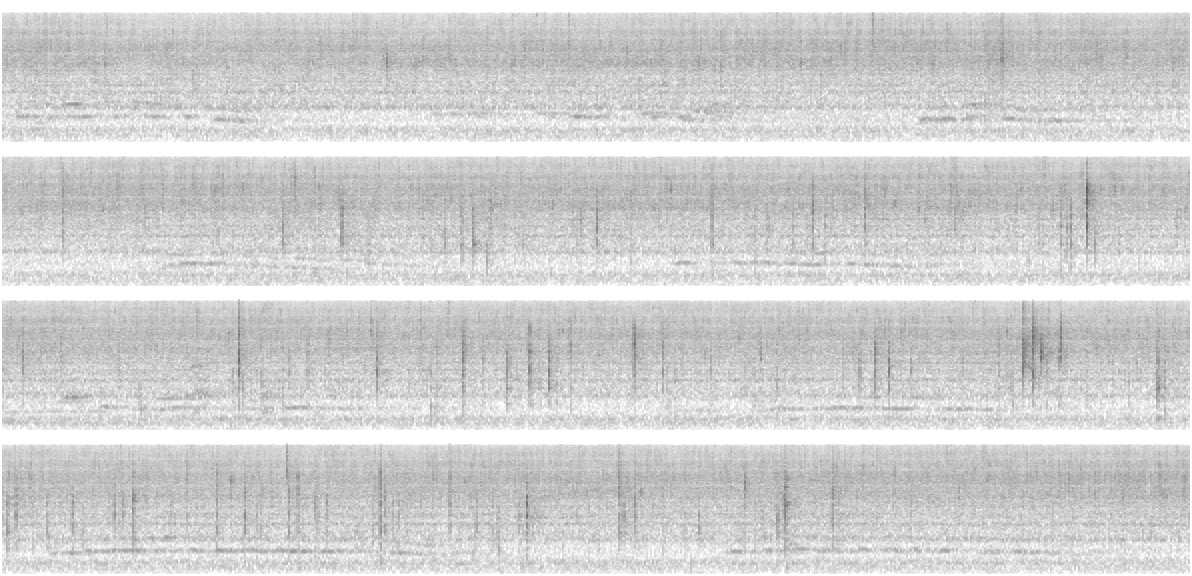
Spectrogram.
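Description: Onion and tomato curry masala sizzling in an aluminium pressure cooker pot: a steady frying hiss with scattered sharp pops and crackles, which come more often in the second half.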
